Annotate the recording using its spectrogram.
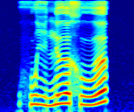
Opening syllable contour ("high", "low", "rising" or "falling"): low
